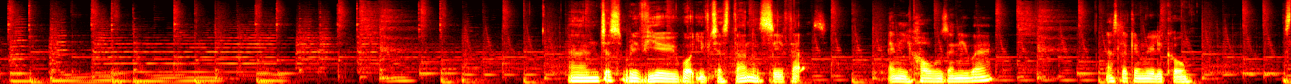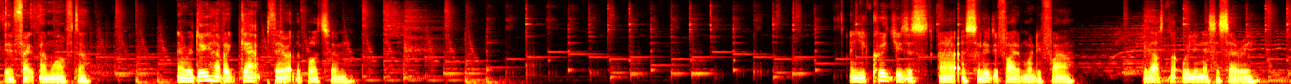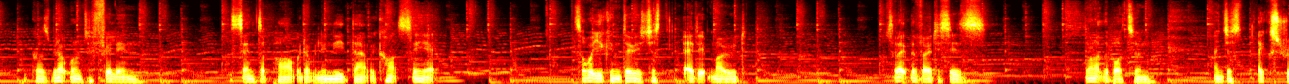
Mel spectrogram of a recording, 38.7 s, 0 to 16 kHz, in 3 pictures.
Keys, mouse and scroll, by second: 1.8 Tab, 2.8 click, 3.5 click, 4.0 scroll down 1, 4.5 middle click, 12.2 middle click, 13.5 scroll up 1, 14.2 middle click, 15.1 click, 23.3 click, 24.6 click, 25.6 click, 27.1 click, 28.6-29.0 scroll down 1, 29.2 click, 29.5 middle click, 32.0 click, 33.0 KP_1, 34.9 click, 35.5 shift+middle click, 36.8 click, 37.5 click, 38.4 scroll up 1.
